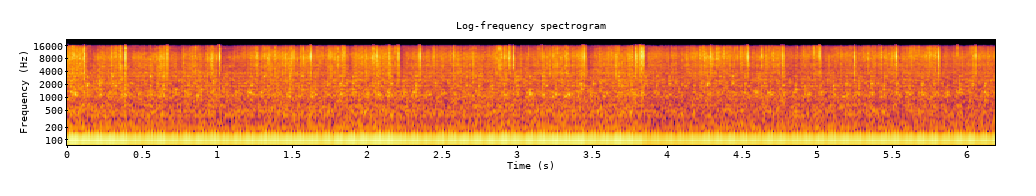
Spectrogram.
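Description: Stick welding with a 7018 rod: a steady crackling arc over the even drone of an engine-driven Lincoln SA-200 welder running under load.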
